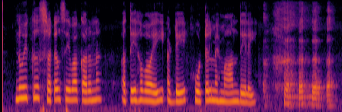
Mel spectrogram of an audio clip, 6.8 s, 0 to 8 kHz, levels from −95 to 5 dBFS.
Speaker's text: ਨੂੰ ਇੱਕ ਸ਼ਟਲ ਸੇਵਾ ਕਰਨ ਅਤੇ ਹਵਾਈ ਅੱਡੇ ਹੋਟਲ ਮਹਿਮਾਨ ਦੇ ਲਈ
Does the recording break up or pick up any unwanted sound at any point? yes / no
yes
